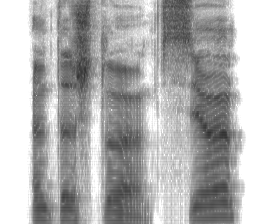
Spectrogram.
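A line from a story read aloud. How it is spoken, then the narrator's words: Nasal mumble. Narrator (Russian): промямлил он гнусавым голосом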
